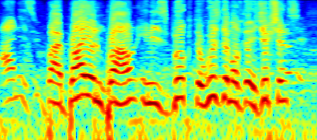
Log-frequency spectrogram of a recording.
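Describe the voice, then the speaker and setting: A man's voice: high-pitched, fairly quick. A man born in Somalia, arguing insistently in a street debate, pressing with "okay?" and "yeah?". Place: outdoors on a city street. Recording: crowd noise outdoors.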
